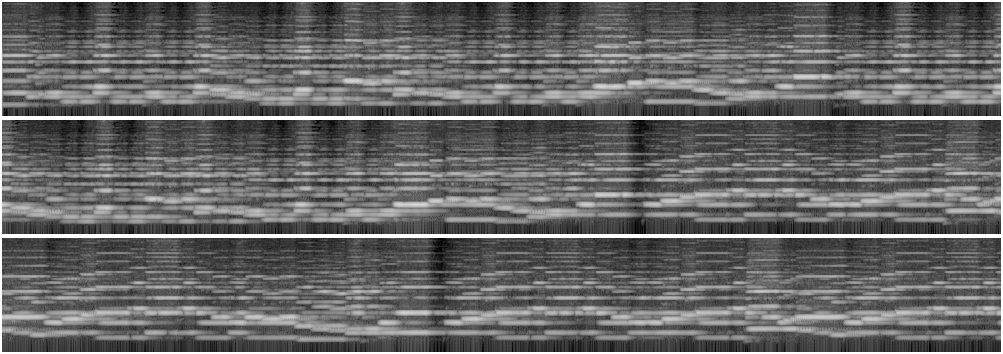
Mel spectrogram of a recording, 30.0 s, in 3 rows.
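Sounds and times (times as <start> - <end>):
flute duet playing an Irish jig medley: 0.0 - 29.9.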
